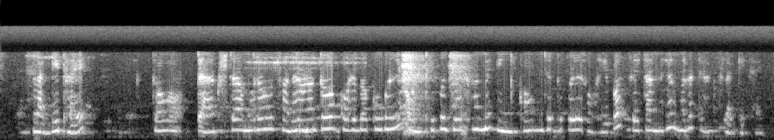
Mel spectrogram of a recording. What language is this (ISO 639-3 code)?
ori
